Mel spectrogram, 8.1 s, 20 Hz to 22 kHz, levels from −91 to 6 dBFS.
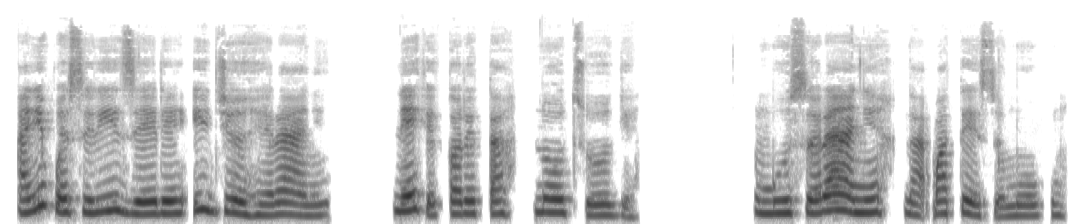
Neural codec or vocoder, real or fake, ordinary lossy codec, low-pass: none; real; MP3, 64 kbps; 19.8 kHz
